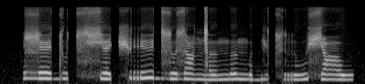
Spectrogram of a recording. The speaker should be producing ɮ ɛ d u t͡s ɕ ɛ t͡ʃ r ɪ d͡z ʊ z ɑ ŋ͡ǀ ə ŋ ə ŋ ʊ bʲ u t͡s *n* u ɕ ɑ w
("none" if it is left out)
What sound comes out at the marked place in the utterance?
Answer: r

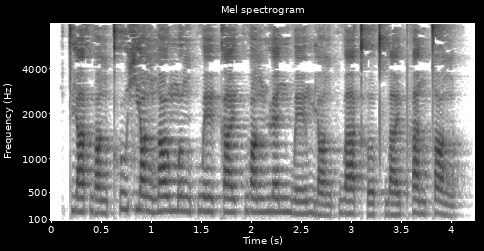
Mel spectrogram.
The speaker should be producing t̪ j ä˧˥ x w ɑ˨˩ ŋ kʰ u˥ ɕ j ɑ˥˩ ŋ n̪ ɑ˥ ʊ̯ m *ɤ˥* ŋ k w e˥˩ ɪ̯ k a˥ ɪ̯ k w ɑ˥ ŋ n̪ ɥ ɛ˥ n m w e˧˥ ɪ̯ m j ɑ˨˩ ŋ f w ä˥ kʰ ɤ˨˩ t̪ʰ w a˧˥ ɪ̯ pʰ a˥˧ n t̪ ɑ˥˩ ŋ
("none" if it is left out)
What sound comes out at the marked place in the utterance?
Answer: ɤ˥˧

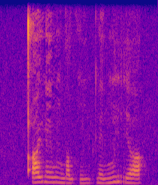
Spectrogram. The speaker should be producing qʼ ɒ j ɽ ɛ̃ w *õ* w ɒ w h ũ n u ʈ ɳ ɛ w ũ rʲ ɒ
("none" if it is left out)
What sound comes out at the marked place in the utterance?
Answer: ũ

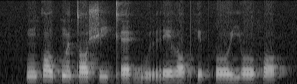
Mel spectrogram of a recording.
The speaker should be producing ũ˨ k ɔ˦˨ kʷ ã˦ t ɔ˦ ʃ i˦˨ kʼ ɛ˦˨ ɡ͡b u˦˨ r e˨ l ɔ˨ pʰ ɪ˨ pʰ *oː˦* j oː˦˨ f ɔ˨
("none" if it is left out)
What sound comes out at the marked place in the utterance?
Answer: oː˦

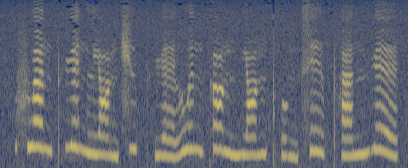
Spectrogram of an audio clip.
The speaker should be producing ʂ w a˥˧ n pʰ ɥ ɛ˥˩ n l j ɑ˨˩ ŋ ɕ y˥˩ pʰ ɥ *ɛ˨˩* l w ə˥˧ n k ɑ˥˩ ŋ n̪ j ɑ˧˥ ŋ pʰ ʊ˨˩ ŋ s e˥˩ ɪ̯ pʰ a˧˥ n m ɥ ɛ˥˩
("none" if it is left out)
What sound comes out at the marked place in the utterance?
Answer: ɛ˨˩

